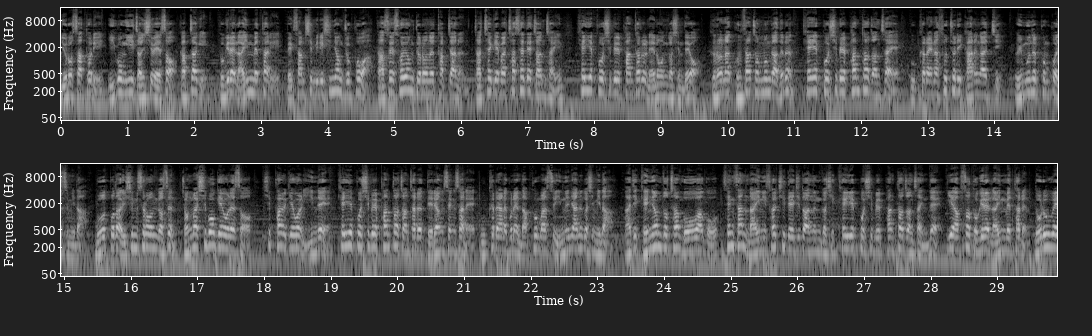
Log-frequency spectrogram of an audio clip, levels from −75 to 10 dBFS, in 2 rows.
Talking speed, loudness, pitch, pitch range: 405 characters per minute, -16 LUFS, 180 Hz, 155-200 Hz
